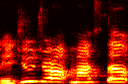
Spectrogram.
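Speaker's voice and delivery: play-acted, high, accusing tone. Retelling the oldest daughter asking about her stuff: imitating an accusing tone. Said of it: "the way she said it was like I stole her money".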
